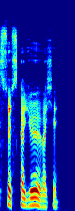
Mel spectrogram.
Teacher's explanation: Já em Söskajövache, o acento cai sobre a sílaba Jö.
